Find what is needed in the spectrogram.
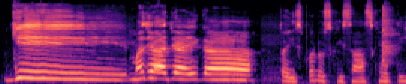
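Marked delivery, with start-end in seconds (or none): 0.1-2.4 high, loud, slow squeal of joy; excited scream. Acted. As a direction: cry out with delight at the news. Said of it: "जोर से चीखती है".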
